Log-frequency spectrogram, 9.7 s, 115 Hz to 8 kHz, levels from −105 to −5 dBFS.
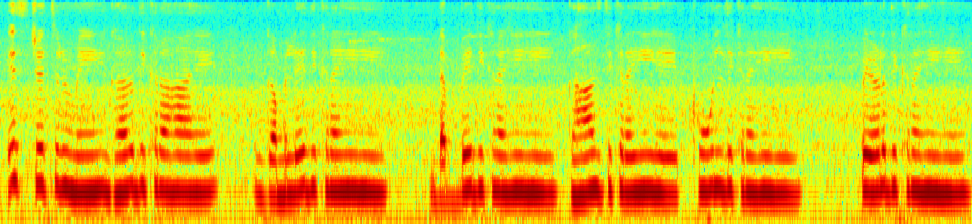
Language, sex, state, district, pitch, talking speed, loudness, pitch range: Hindi, female, Chhattisgarh, Sarguja, 215 Hz, 165 wpm, -14 LUFS, 210-220 Hz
